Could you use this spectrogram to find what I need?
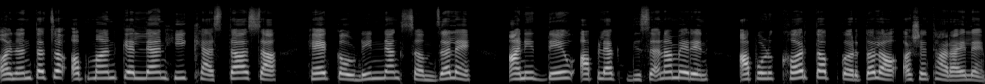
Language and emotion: Goan Konkani, neutral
